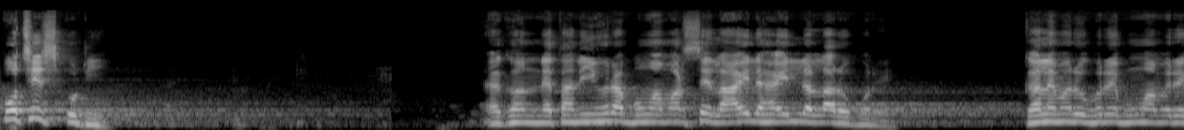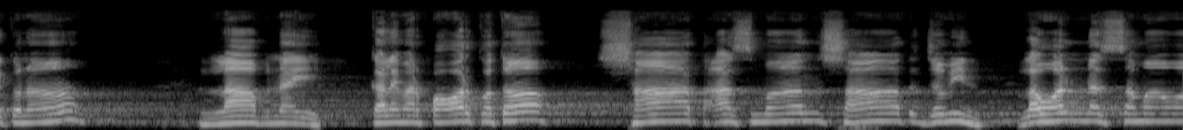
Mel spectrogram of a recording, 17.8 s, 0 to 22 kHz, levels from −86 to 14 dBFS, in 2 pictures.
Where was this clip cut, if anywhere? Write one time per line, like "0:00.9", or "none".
0:03.0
